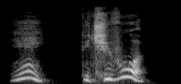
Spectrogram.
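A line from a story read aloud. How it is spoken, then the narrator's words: Exclamation. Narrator (Russian): воскликнула я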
